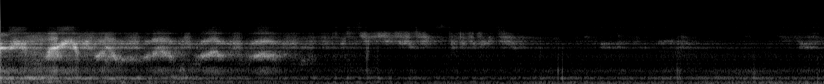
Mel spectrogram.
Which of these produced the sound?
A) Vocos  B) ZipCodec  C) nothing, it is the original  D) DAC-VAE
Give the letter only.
B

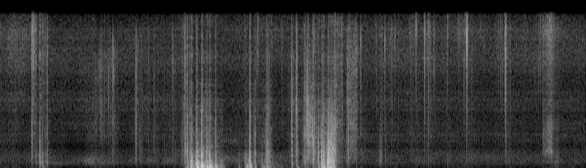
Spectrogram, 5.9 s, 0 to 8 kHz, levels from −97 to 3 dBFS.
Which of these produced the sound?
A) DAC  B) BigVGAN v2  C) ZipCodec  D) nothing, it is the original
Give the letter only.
C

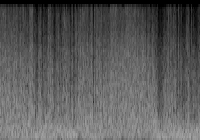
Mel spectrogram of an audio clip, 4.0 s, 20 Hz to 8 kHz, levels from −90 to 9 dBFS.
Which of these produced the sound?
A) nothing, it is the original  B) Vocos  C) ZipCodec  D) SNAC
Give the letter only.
A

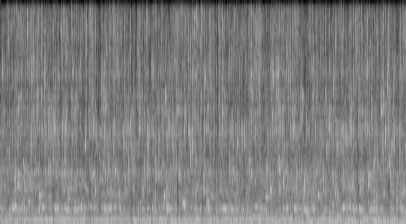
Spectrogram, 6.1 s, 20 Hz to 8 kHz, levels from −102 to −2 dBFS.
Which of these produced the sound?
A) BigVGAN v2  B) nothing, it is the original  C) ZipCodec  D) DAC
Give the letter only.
B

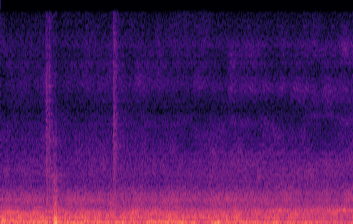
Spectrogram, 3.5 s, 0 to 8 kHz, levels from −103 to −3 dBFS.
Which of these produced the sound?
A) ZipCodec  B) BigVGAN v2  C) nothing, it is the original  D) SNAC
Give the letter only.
A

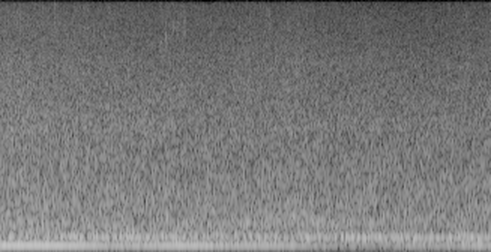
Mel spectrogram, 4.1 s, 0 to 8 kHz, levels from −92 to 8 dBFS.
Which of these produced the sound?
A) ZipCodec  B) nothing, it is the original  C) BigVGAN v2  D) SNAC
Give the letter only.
B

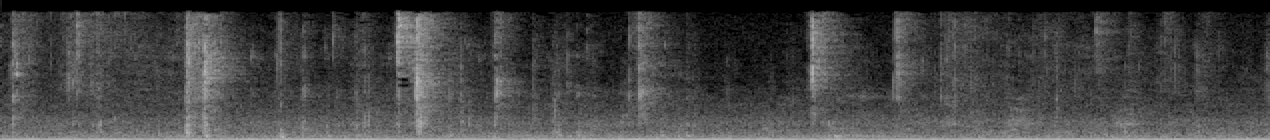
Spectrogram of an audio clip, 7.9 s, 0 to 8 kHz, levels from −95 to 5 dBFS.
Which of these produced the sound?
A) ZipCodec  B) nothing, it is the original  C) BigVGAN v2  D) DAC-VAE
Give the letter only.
B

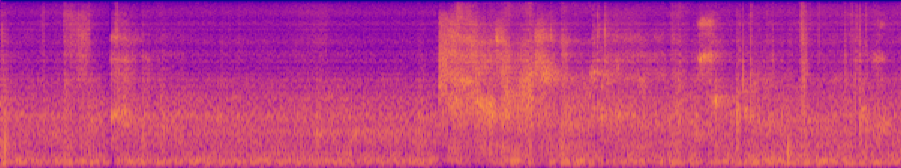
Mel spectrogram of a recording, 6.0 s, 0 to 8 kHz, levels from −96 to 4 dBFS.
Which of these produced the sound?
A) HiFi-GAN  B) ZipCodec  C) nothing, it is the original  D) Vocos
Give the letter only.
B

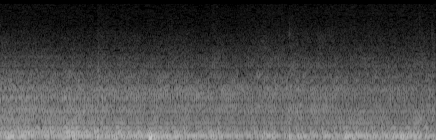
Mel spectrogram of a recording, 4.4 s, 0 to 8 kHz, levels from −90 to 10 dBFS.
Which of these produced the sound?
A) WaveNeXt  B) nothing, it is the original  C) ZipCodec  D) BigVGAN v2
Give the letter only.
C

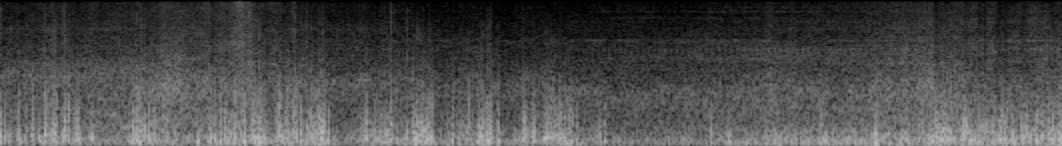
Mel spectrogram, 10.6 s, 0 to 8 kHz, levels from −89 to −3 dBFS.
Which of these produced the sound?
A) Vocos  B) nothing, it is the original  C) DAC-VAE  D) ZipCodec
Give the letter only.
B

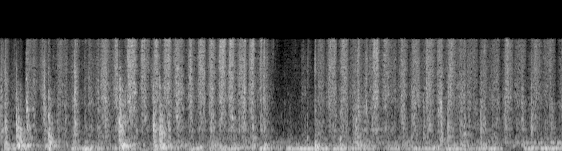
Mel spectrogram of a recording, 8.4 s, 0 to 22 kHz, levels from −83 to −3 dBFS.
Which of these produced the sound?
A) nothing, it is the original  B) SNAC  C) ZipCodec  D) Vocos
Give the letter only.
A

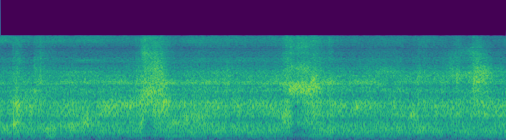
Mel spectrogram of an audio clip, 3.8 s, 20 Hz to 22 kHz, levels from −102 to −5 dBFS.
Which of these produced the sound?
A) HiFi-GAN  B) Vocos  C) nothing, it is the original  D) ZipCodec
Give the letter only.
D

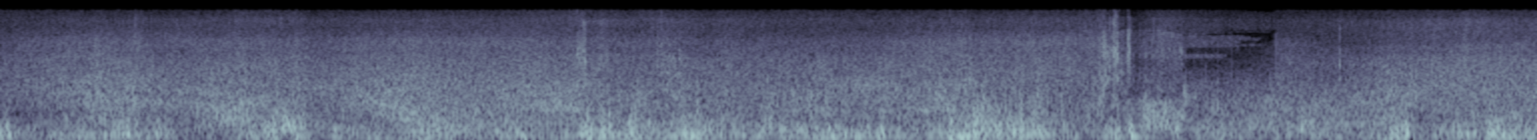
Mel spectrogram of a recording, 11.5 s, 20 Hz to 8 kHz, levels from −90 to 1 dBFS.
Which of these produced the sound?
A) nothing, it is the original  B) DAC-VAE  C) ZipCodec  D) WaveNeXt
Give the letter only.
A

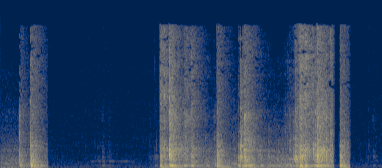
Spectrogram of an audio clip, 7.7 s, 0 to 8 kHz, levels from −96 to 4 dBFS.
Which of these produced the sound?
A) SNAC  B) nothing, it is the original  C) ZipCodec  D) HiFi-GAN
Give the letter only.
B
